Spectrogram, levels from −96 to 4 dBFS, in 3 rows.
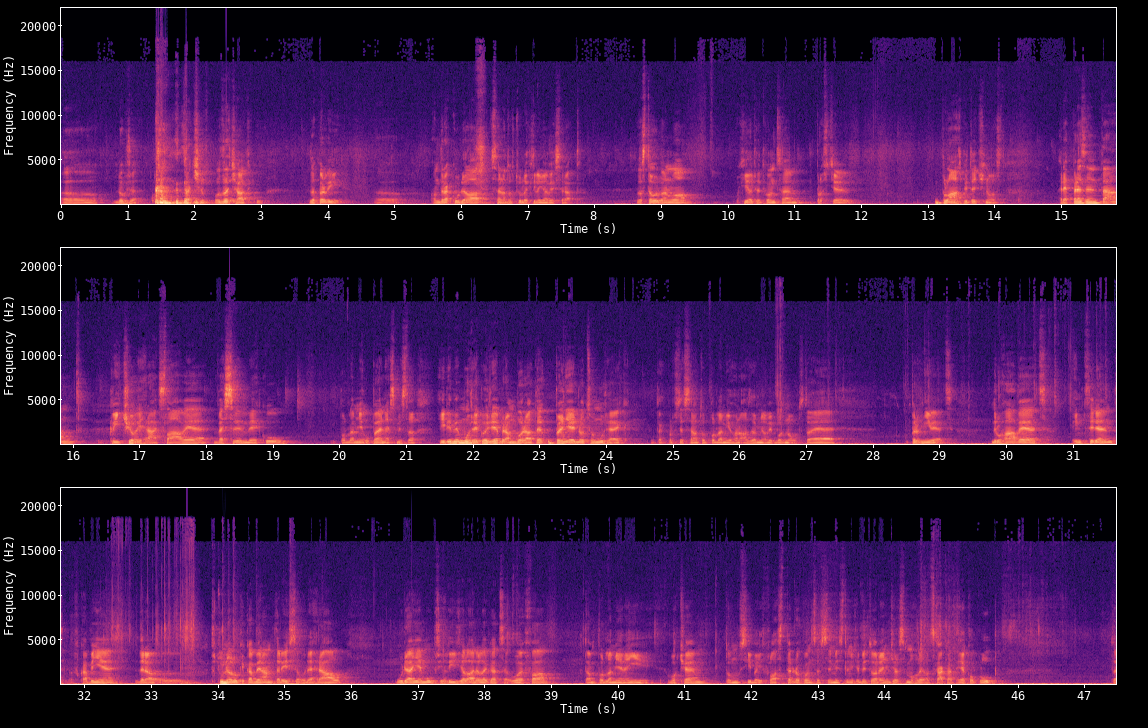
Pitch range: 110-130 Hz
